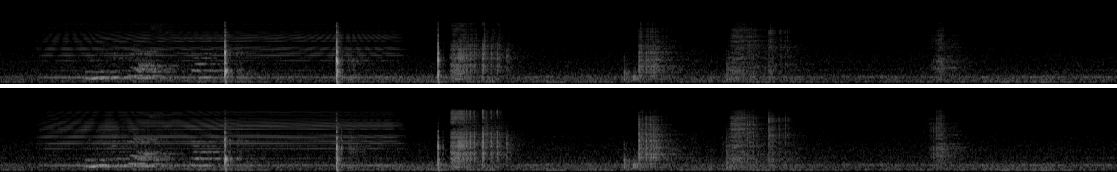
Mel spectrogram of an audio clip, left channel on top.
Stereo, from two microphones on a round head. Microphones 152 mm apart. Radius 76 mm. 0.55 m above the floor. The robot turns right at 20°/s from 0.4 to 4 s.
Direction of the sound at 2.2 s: 35° left (ahead or behind).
